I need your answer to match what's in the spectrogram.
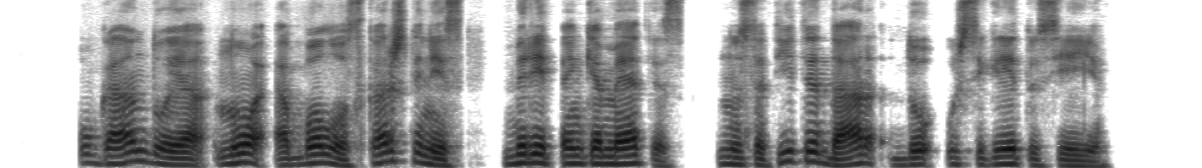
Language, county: Lithuanian, Marijampolė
